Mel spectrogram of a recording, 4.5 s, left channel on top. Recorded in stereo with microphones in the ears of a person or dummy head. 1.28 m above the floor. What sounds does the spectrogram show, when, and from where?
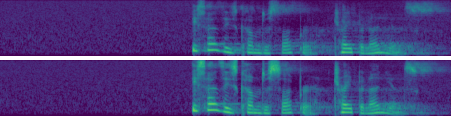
1.9 s a woman speaking: 30° right (ahead or behind), 0.8 m; by 4.3 s 35° right (ahead or behind), 1.7 m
